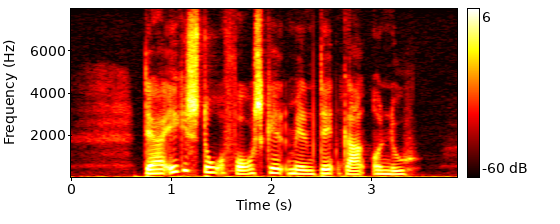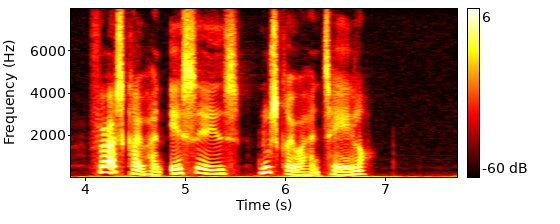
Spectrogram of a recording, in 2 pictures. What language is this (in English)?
Danish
